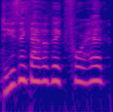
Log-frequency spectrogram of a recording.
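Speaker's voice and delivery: put-on high, soft, quick girlish question; insecure girl. Girl asking her girlfriends about her looks, insecure. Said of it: "you girls were hanging out with your friends".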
